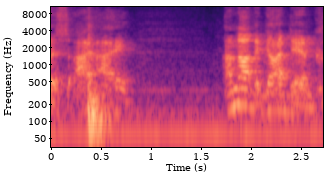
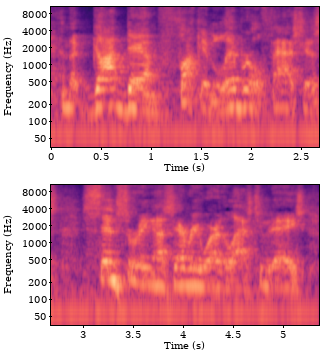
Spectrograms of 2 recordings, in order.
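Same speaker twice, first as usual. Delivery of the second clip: normal talking voice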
